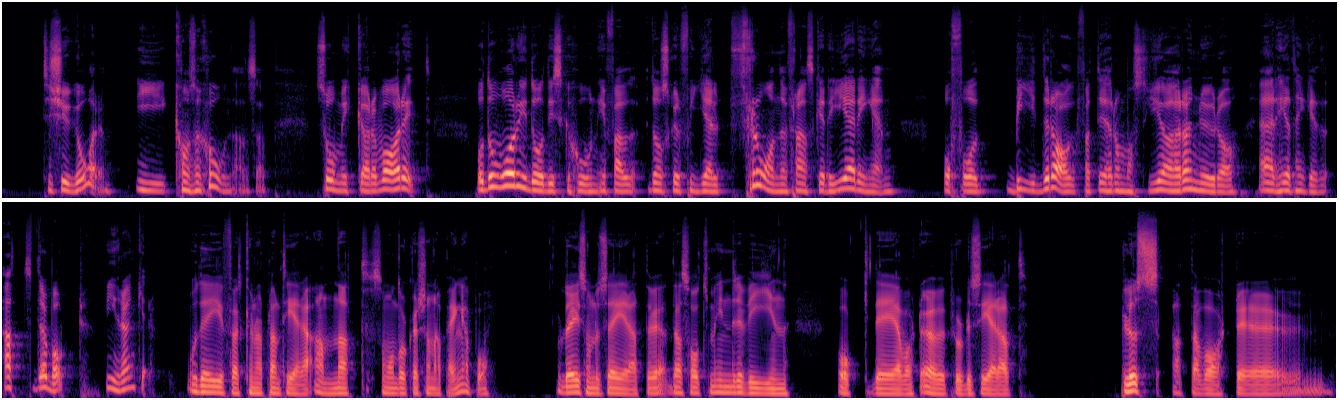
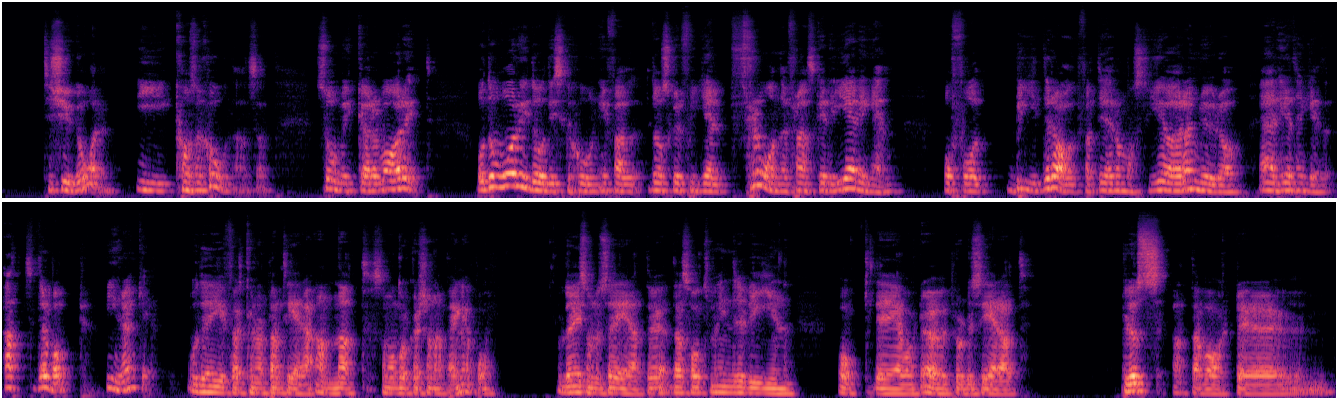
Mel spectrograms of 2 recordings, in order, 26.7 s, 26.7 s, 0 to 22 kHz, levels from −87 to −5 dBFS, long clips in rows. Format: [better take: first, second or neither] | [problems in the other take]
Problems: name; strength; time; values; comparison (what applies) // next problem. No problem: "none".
first | room echo; slight; dies away in 0.2 s // off-mic speech; far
